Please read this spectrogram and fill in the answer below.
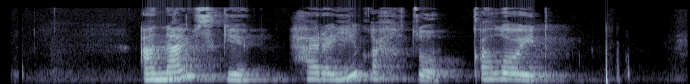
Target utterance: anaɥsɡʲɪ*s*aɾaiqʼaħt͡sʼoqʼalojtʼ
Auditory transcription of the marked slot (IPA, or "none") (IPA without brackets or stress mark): ħ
